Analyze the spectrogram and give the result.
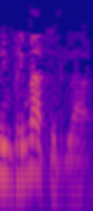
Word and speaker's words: imprimatur: Su imprimatur, el acento en la A.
